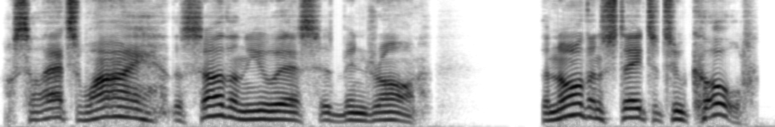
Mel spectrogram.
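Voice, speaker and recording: A man's voice: a little high, animated, measured pace, a bit bright, no echo, clean studio sound, pitched above the performer's own voice. A man voicing a determined police officer of thirty with a probing, insistent manner in an audiobook. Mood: puzzled. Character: questioning, determined thirty-year-old male police officer.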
